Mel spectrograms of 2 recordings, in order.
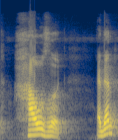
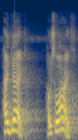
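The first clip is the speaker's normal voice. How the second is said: much higher, cheery "Hi Jack, how is life?"; friend greeting; 11 semitones higher than usual. Shown as a demonstration. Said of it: "Say, for example". (menyapa teman dengan nada tinggi ceria)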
